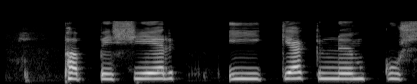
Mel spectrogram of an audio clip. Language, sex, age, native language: Icelandic, male, 9, Icelandic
